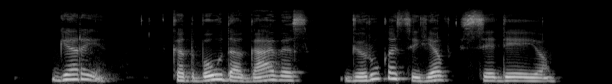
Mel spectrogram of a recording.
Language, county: Lithuanian, Šiauliai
